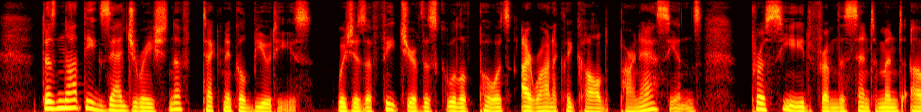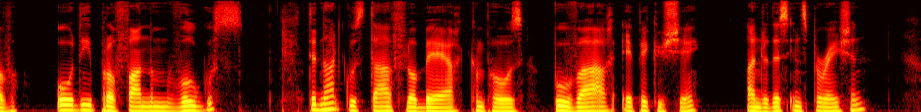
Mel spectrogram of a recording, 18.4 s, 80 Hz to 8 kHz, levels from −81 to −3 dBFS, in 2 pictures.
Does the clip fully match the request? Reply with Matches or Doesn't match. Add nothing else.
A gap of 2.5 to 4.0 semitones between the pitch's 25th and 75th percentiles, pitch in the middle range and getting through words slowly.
Doesn't match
